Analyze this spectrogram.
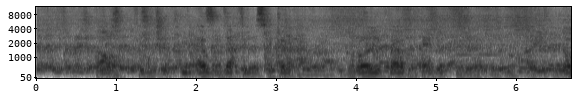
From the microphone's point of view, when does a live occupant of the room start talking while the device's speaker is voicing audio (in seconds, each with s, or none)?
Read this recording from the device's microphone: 0.7 s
